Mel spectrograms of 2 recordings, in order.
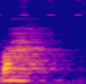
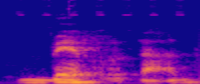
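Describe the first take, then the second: First: The word is shortened to one syllable. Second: The word is said in full, with both syllables. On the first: The speaker calls it wrong. "a veces simplemente decimos va" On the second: The speaker calls it right. "El lenguaje ideal sería que todos todo el tiempo dijéramos verdad"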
